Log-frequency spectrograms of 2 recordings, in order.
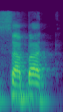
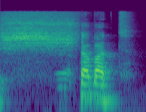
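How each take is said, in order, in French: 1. Le mot commence par le son s. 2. Le mot commence par le son sh. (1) "On va lire Sabbat" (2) "Mais c'est Shabbat"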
